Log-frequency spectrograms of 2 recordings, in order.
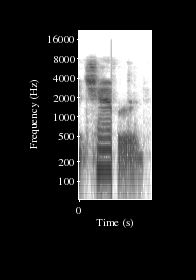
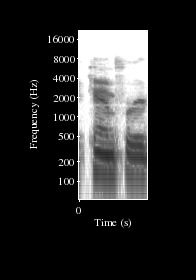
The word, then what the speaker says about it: chamfered: Americans mostly say chamfered. Oh, is it It may be Chamford? that the Okay. British say camfered and we say chamfered.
